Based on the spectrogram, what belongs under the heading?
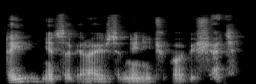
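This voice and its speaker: Man reading as self-righteous uncle, preachy, very deep gravelly voice, bright edge; audiobook. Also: very animated, full character voice. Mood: threatening. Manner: preachy, lecturing, drawn-out phrases. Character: pompous sanctimonious middle-aged uncle, menacing.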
